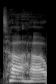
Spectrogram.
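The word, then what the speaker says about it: θ: Then we have taha, which is like our th in pothole, and the other is peephole, paha.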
